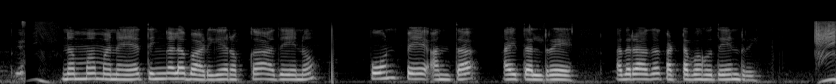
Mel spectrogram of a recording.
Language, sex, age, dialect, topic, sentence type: Kannada, female, 25-30, Central, banking, question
